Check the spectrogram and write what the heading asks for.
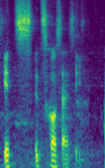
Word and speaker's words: Scorsese: No, it's Scorsese.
